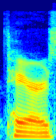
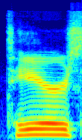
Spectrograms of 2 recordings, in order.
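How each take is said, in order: First: It sounds like the word for ripping. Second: It sounds like the word for crying. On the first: Ripping something apart. "like you are tearing a piece of paper" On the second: Drops from the eyes. "like you are crying"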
